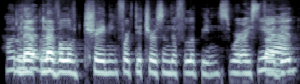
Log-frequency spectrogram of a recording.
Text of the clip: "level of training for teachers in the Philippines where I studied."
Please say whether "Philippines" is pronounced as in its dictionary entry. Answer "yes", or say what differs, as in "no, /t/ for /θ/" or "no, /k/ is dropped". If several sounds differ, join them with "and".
no, /s/ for /z/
